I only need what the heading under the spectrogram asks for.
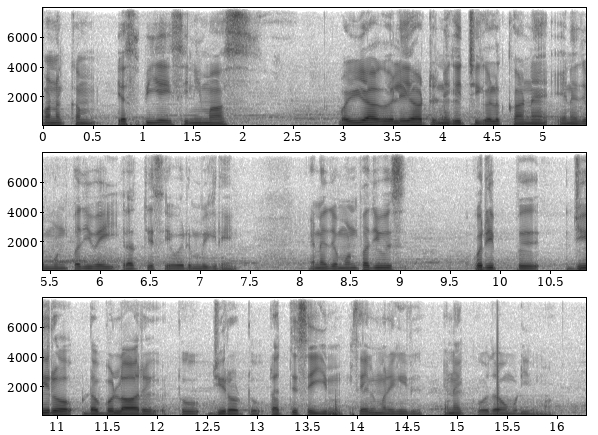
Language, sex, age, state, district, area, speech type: Tamil, male, 18-30, Tamil Nadu, Ranipet, rural, read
